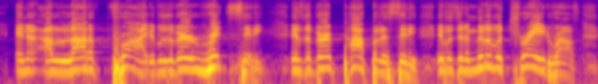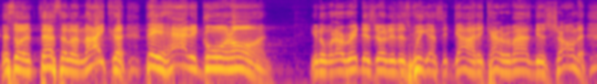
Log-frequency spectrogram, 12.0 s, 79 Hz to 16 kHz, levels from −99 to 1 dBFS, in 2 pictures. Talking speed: 270 wpm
